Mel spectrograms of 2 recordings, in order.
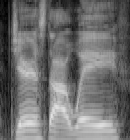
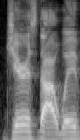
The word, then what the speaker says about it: Jaris.wav: So YouTube, Spotify, Apple Music, Jaris.wav. No E on the wave. And Jaris rhymes with Paris.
